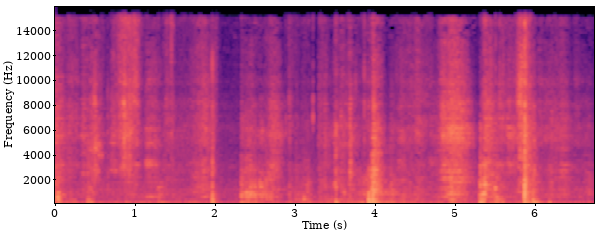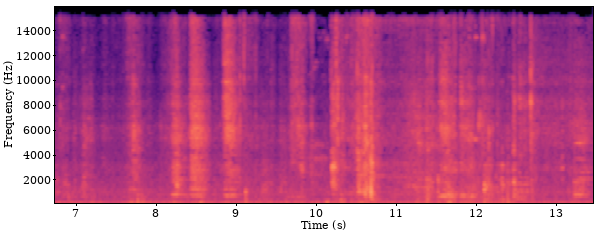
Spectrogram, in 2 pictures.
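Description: Cardboard shipping box being opened with scissors: cutting at the tape, flaps pulled open and packing paper rustling, in a string of irregular short rasps, rips and knocks.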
